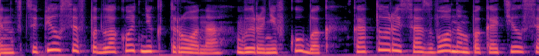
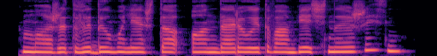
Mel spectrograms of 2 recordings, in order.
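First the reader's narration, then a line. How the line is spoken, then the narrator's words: Gentle question. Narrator (Russian): ласково спросила Лилейна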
